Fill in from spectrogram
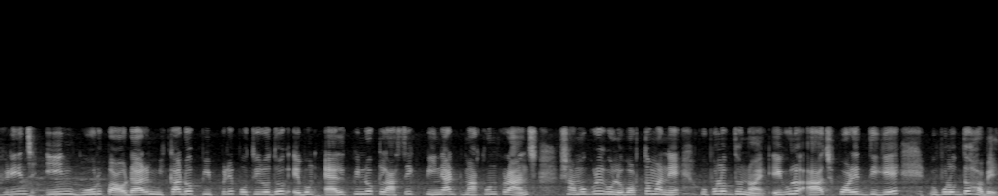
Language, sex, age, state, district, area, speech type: Bengali, female, 18-30, West Bengal, Alipurduar, rural, read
